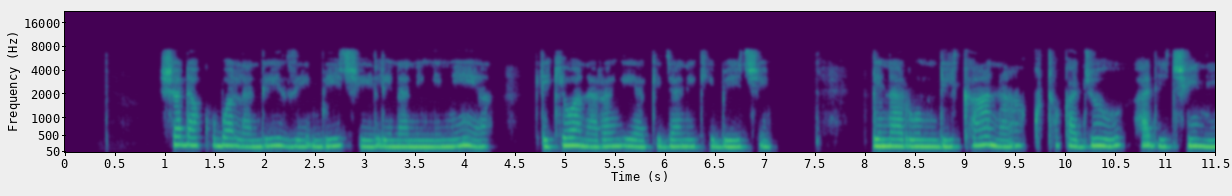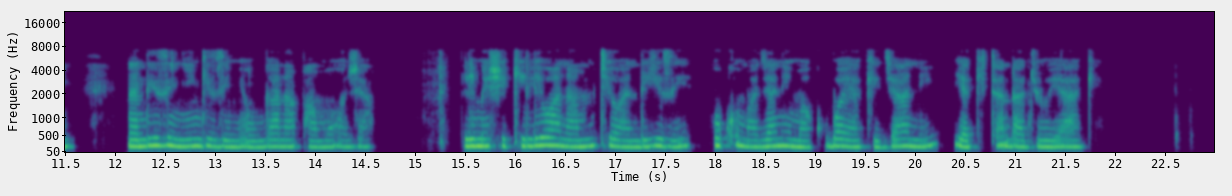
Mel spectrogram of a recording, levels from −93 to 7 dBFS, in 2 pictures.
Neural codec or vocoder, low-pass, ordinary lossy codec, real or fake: none; 7.2 kHz; Opus, 64 kbps; real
